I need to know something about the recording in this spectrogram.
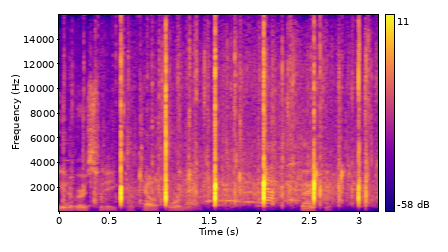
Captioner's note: applause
